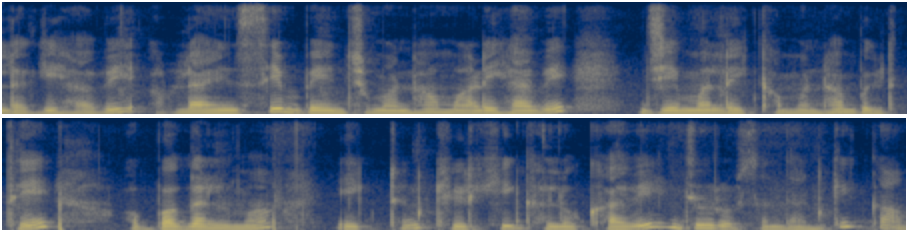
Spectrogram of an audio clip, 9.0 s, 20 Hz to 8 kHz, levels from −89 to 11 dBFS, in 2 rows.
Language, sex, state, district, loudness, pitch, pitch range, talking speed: Chhattisgarhi, female, Chhattisgarh, Rajnandgaon, -21 LUFS, 165 Hz, 160-180 Hz, 185 wpm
